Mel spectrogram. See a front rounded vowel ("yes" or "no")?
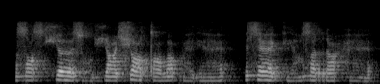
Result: no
